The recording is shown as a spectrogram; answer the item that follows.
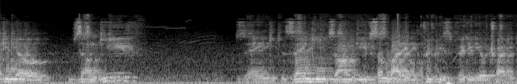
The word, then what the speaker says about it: Zangief: Like, Zangief, somebody in Creepy's video tried to give me crap about the fact I said Zangief.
